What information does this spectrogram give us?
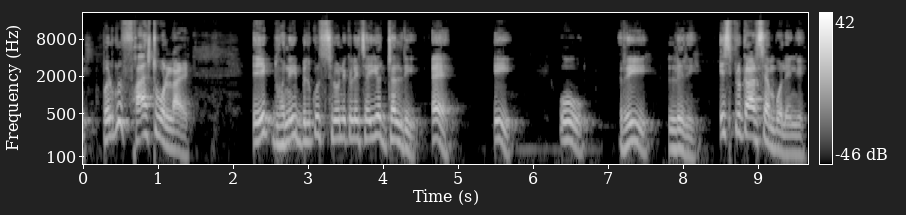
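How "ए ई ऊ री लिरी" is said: each vowel clipped quick and light; quick short vowels. Shown as a demonstration. Teacher showing short vowels, said quickly. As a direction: say each vowel fast, one beat. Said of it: "तो देखिए कैसे बोलेंगे".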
